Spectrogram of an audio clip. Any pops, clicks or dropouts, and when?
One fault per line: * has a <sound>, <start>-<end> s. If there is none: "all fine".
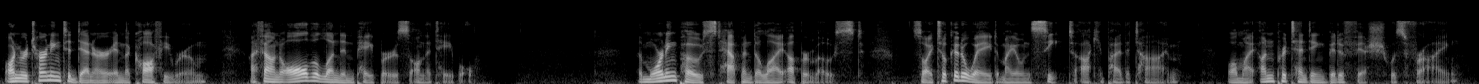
all fine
